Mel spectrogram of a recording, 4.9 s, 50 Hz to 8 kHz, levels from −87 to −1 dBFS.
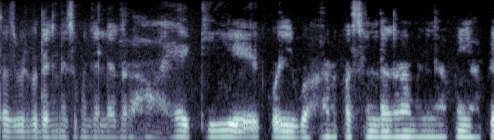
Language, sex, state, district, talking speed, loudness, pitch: Hindi, male, Bihar, Araria, 280 wpm, -20 LUFS, 125 Hz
